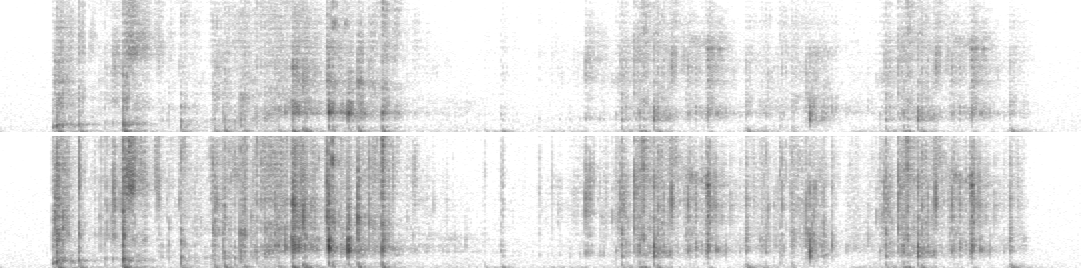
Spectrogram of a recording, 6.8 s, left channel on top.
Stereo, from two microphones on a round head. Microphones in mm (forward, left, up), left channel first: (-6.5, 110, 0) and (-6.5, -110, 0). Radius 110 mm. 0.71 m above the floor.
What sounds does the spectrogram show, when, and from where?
0.3 s tearing paper: 65° right (ahead or behind), 1.4 m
